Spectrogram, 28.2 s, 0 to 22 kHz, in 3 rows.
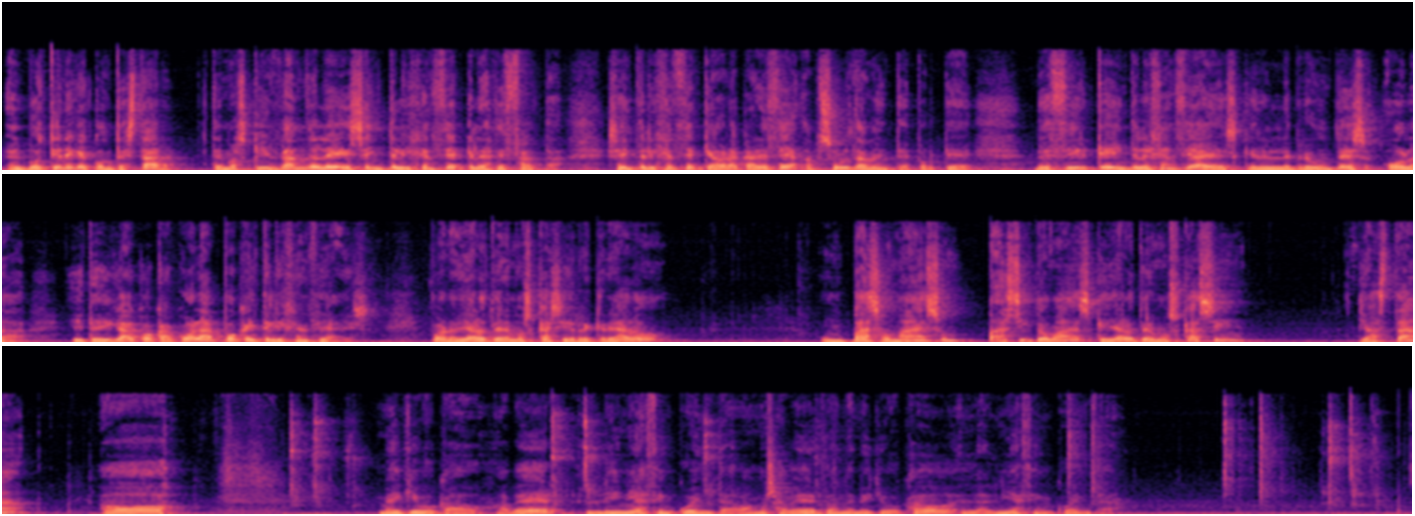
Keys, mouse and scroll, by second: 18.2-19.2 drag, 20.0 click, 20.8 ctrl+c, 22.7 ctrl+p, 23.4 ctrl+p, 28.0-28.2 typing.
